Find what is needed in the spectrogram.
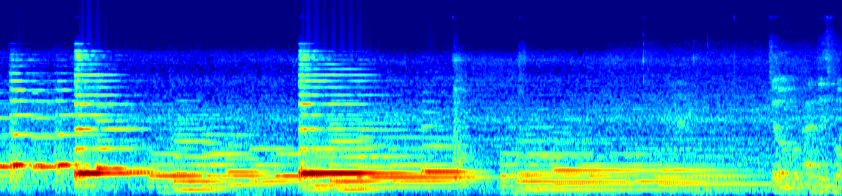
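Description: Electronic keyboard on a piano voice playing a short melody over chords, with strongly struck notes about a second in and again three seconds in. It ends on a held chord that slowly fades out.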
